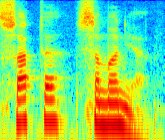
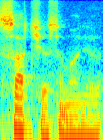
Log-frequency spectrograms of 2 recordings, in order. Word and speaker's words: Satta Samanya: there's this experience called Satta Samanya. I might have mispronounced that before. I might have said Satya Samanya, which means Satya means truth, but Satta Samanya, if I mispronounce it, is the correct way.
